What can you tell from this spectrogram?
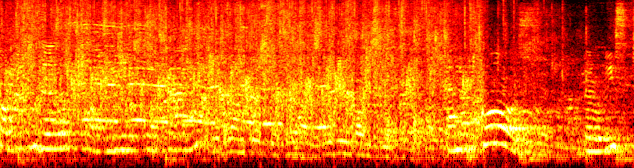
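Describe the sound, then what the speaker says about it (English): An audience at a school junior reading competition applauds the parents, a sustained dense wash of clapping that holds steady and then thins near the end, with some talk mixed in. "so I think they also deserve a big round of applause for our parents"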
